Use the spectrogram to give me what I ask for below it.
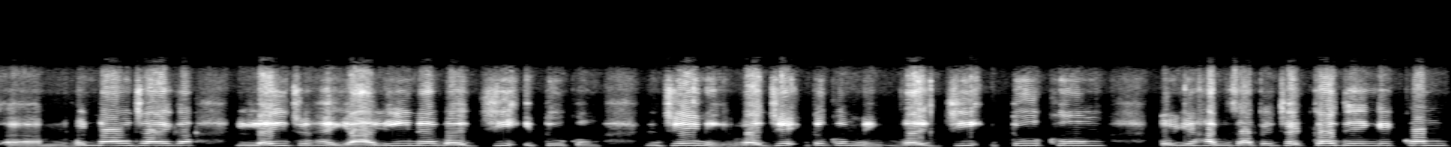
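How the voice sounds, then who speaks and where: A woman's voice: high-pitched, darkish tone, no echo, low-quality recording. A woman teaching Quran recitation rules step by step, patiently correcting and mixing in English terms. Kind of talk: online tajweed lesson.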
